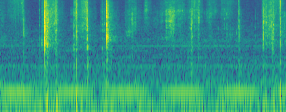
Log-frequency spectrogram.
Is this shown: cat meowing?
no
